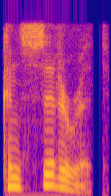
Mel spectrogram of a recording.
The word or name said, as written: considerate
